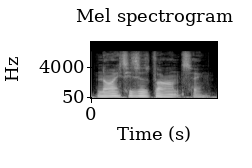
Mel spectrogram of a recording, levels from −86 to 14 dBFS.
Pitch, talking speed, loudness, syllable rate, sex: 105 Hz, 140 wpm, -18 LUFS, 4.4 syllables/s, male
